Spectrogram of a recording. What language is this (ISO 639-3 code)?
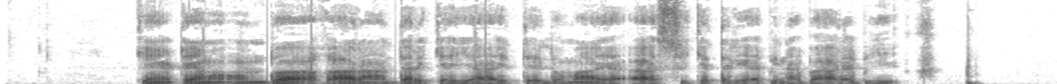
gwc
